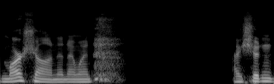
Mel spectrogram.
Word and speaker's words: Marchand: I keep saying Marchand, but he did his pronunciation thing, and he said Marchand, and I went, I shouldn't be discovering how to pronounce his name in his late 30s.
